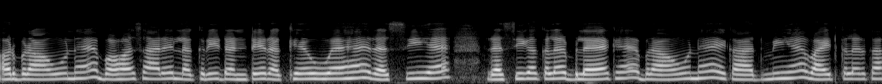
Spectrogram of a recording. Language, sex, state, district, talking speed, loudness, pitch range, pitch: Hindi, female, Odisha, Khordha, 170 wpm, -15 LUFS, 235-270 Hz, 255 Hz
